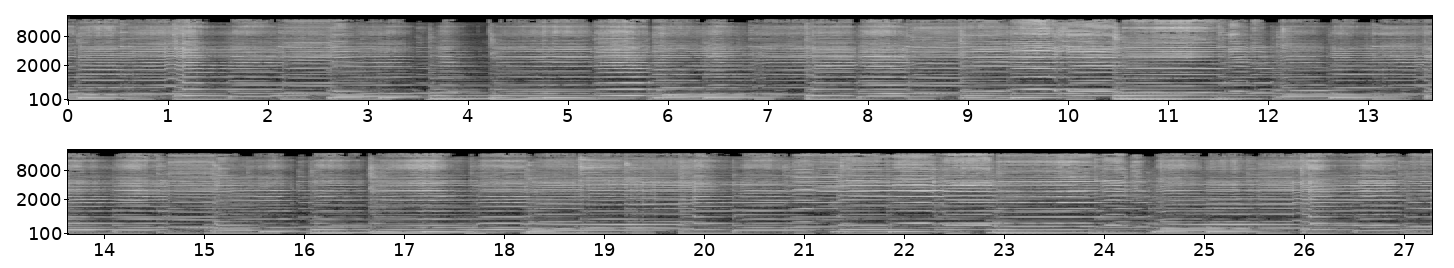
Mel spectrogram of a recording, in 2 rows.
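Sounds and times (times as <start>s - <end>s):
guitar playing tune harmony: 0.0s - 27.2s.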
